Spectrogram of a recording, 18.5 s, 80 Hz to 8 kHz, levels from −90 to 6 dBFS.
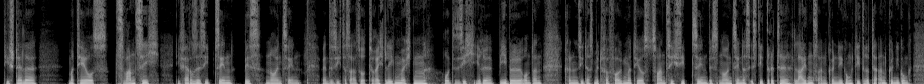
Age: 40-59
